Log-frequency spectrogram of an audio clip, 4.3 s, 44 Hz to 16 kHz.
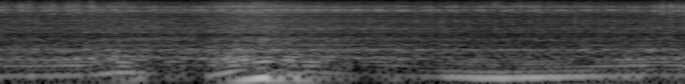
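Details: BMW with a VRSF 200-cell sport catalytic converter, idling then revved twice: a loose metallic rattle from under the car rises with revs. Owner suspects wastegate rattle rather than a heat shield; not confirmed.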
